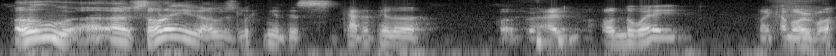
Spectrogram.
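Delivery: put-on loud old grandpa voice. Voicing a character arriving late after looking at a caterpillar: sounds like a grandpa. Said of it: "You sound like my grandpa".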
